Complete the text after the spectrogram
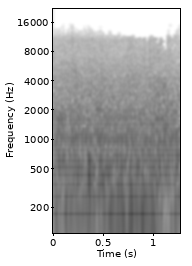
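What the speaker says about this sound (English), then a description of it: "It's a bit windy down here, isn't it" Steady wind roars across the microphone for a brief moment, dense and unbroken.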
